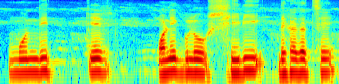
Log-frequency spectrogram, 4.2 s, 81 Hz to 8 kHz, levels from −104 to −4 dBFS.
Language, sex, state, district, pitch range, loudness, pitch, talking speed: Bengali, male, West Bengal, Cooch Behar, 155-165 Hz, -17 LUFS, 160 Hz, 85 wpm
